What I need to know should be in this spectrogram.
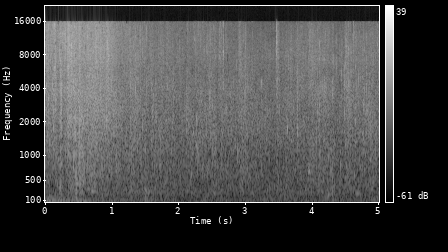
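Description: Water swishes and laps as someone swims.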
